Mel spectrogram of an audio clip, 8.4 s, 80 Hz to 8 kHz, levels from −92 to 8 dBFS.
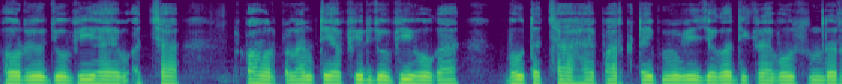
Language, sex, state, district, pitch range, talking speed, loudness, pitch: Hindi, male, Chhattisgarh, Balrampur, 120-130 Hz, 170 wpm, -16 LUFS, 125 Hz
